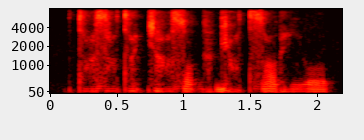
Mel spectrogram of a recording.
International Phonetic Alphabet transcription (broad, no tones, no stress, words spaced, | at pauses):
tˤa̤za̤tˤe̤ ca̤zˤoɡa̤ ɡja̤tˤzˤɪo̯ ɾi̤ʎo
